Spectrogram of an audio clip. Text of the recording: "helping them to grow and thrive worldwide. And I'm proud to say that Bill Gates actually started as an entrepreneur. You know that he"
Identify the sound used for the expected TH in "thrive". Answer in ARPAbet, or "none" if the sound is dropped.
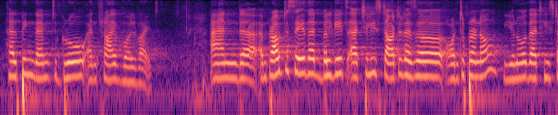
T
